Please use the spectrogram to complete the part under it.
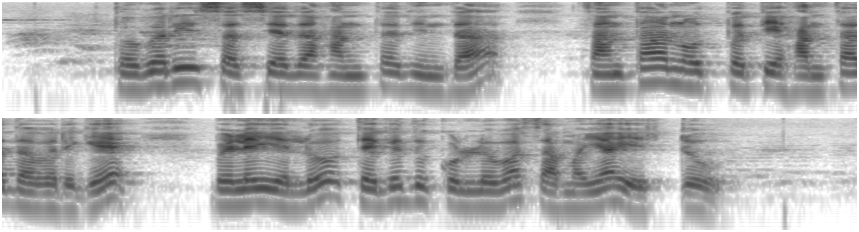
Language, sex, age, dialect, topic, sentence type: Kannada, female, 31-35, Central, agriculture, question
